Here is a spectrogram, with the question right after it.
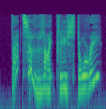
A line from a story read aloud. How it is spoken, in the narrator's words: growled Nicobrick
